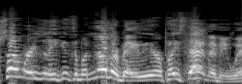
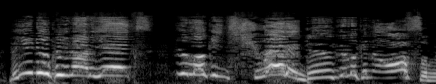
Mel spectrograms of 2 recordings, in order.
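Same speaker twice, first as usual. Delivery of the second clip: admiring lion; 8 semitones higher than usual. Acted. Lions complimenting Daniel on being shredded, admiring.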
